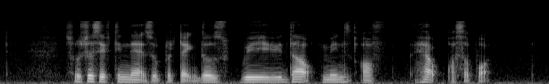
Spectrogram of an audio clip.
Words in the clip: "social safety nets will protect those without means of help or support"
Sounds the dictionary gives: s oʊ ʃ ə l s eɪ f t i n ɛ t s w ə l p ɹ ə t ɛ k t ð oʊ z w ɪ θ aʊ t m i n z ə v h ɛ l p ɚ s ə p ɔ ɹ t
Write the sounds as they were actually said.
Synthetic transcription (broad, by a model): s oʊ ʃ ə l s eɪ f t i n ɛ t s w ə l p ɹ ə t ɛ k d oʊ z w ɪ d aʊ t m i n s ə f h ɛ l p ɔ s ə p ɔ t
